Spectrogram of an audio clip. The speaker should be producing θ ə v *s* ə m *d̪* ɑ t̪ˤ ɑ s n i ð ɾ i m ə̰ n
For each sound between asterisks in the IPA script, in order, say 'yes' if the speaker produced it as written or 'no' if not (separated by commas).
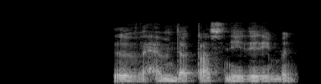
no, yes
